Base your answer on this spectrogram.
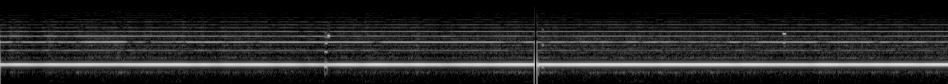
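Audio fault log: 3.25, 5.34 and 7.83 s: corrupt frame decoded. Damaged frames were played anyway, so each gives a short chirp, squeak, blip or burst of noise from energy at the wrong frequencies, lasting a frame or two.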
